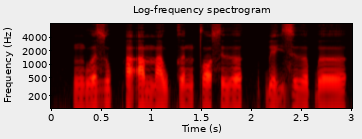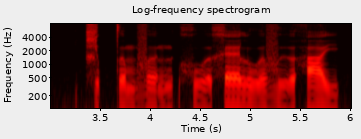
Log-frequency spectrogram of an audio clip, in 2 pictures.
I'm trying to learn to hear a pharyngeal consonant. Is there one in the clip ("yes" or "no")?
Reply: no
